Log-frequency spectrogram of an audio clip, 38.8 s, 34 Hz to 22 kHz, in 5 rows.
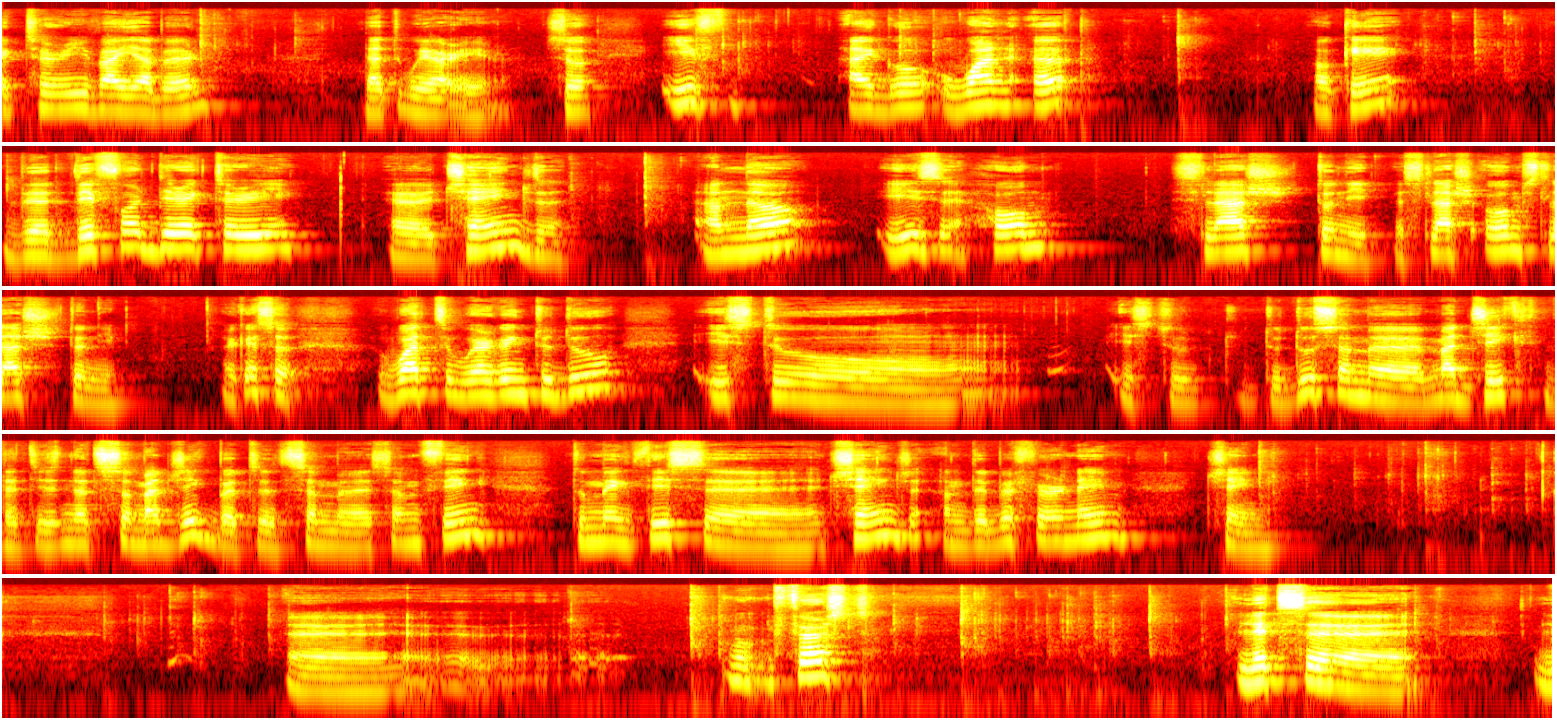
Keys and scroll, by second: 1.1 Return, 3.6 c, 3.8 space, 7.5 alt+:, 11.1 Return, 29.7 Left, 30.8 p, 31.6 e, 32.2 b, 32.4 q, 34.8-37.2 typing, 36.9 Return, 38.3 ctrl+y.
